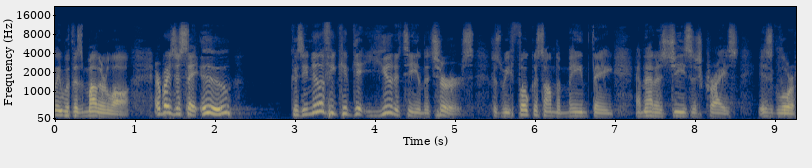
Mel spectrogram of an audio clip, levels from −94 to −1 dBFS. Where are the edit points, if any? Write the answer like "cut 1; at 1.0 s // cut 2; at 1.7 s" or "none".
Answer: cut 1; at 2.8 s // cut 2; at 5.4 s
